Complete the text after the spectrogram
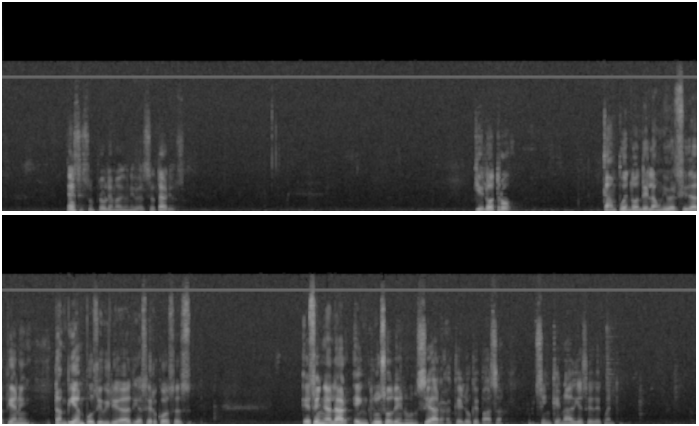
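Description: An elderly man speaks calmly through a microphone in an echoing hall, in short bursts with pauses.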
